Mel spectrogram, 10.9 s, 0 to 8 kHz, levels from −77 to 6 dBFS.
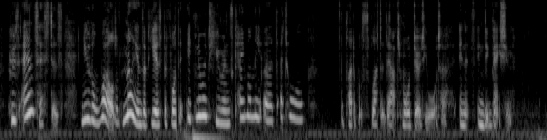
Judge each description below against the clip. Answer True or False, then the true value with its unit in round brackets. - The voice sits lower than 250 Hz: False (330 Hz)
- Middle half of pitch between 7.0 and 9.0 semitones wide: True (7.6 semitones)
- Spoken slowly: False (155 wpm)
